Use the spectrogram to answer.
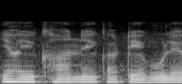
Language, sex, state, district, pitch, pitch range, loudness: Hindi, male, Jharkhand, Deoghar, 115 Hz, 110-120 Hz, -15 LUFS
